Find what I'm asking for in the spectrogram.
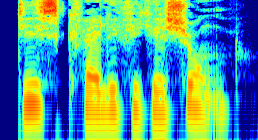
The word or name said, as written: diskvalifikation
